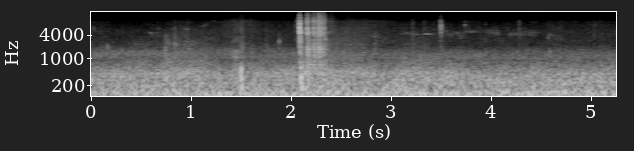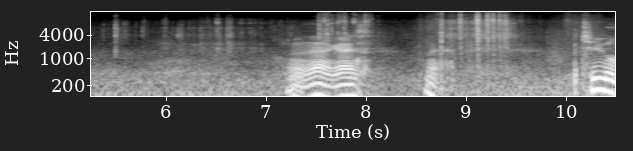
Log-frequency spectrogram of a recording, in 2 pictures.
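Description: Low outdoor background noise with a brief rustle about two seconds in, then a man's voice, drawn out and wavering in pitch, twice near the end.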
